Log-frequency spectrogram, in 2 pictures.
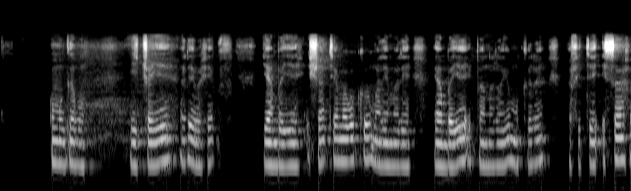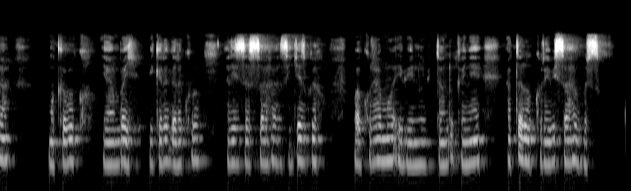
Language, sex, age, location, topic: Kinyarwanda, male, 18-24, Huye, health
